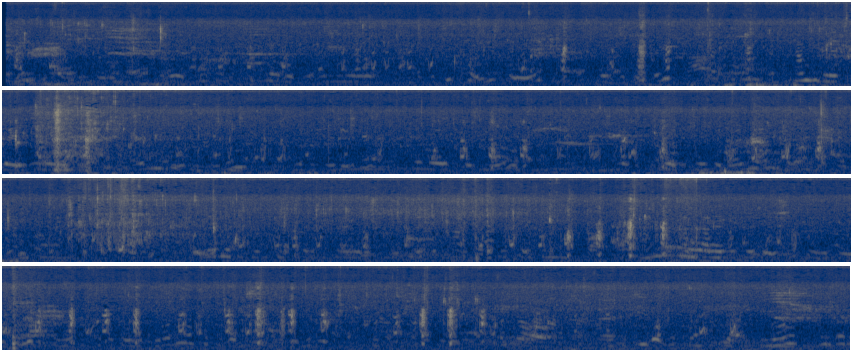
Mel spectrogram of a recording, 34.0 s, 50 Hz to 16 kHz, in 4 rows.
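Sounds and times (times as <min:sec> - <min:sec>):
ducks quacking: 0:00.0 - 0:31.1.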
